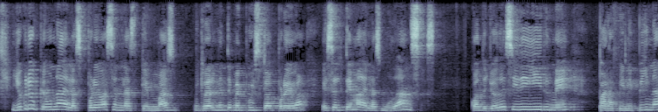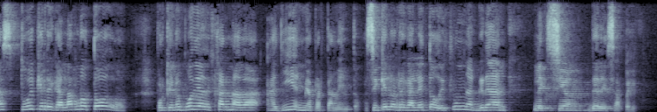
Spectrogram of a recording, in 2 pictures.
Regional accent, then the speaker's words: Colombia; moved away; Yo soy colombiana de nacimiento eh, y adoro mi tierra

